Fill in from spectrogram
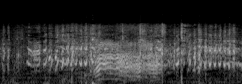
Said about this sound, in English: Leave the turkeys alone, dude. Why are you up in their shit? Yeah, get him. If he's gonna get up in your shit, let him have it. Turkeys aren't the nicest. Look how plump they are.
